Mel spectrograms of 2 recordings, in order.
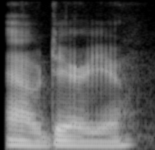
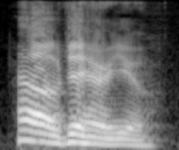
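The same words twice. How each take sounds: First: Said in the usual way. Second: Slow, loud mock indignation; mocking quote. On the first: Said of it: "Who is that political prop?". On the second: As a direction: drag it out loud and sneering. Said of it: "Greta Thunberg. Yeah, that weirdo".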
